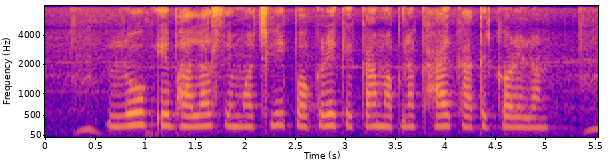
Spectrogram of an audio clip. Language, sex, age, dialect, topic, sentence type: Bhojpuri, female, <18, Southern / Standard, agriculture, statement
